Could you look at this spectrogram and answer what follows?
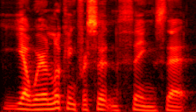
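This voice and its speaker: A man co-hosting as an author, explaining things to readers in a casual, halting way. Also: mid-range voice, creaky. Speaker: author and livestream co-host.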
